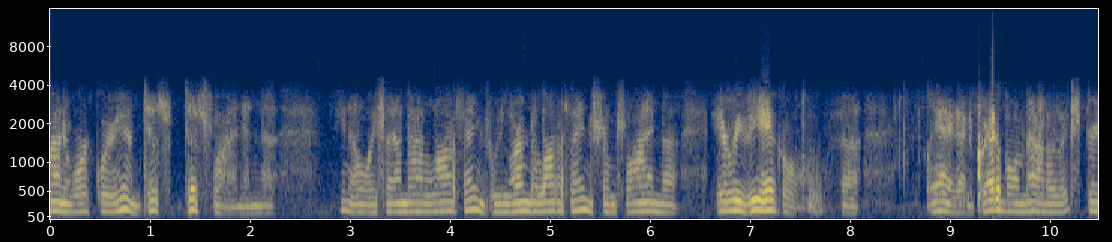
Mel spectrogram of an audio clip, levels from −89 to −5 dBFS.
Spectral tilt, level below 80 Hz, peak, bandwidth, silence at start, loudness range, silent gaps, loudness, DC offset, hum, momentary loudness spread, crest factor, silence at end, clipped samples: -8.5 dB/octave; -70 dBFS; -4 dBFS; 7.2 kHz; 0 s; 6 LU; none; -27 LUFS; under 0.1%; none; 17 LU; 24 dB; 0 s; under 0.1%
